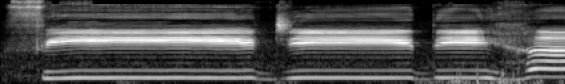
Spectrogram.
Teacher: یا مدہ کو ہم ایک الف کے برابر لمبا کرتے ہیں۔ فی جیدہا، ہاں کے ساتھ الف ہے، الف کو ہم ایک الف کے برابر لمبا کریں گے۔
